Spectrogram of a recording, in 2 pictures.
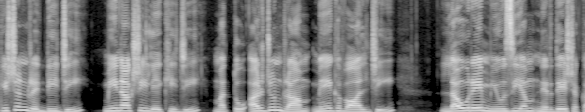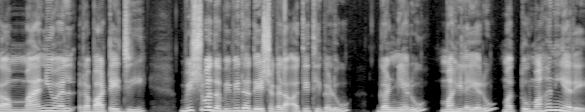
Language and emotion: Kannada, neutral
